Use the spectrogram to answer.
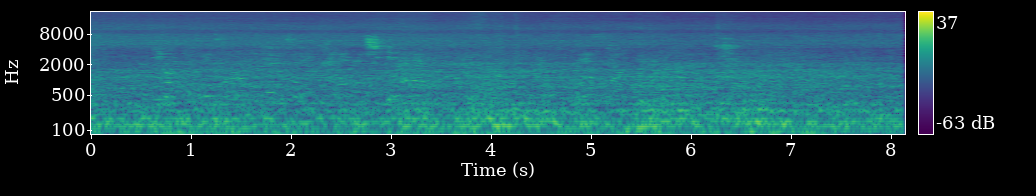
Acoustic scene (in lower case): subway train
